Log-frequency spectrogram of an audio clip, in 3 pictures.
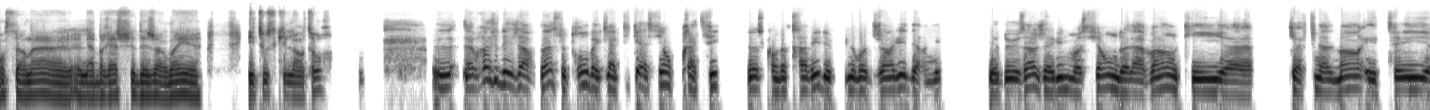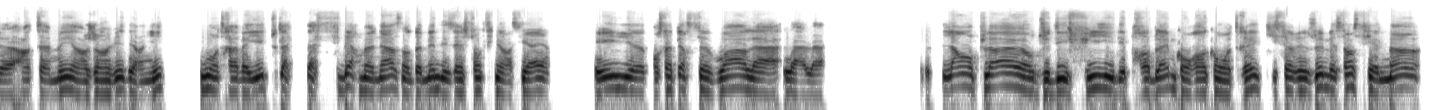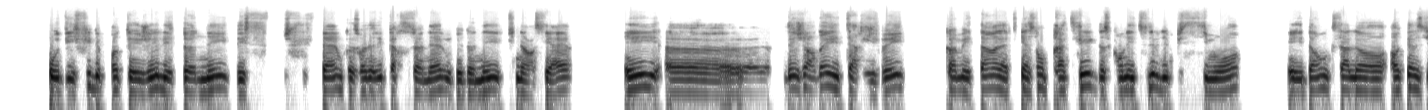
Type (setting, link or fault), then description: link, video call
